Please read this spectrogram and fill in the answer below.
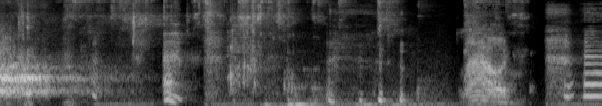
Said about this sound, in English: Another dog came in, I'll bet you.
